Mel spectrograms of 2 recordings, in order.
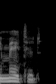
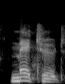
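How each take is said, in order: First: "mattered" with a New Zealand vowel, like "mettered"; New Zealand accent. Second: "Mattered." said with an open "a" and a clear r; corrected pronunciation. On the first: Real, not acted. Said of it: "my New Zealand accent's coming in". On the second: Shown as a demonstration. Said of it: "Sorry, my New Zealand accent's coming in".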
